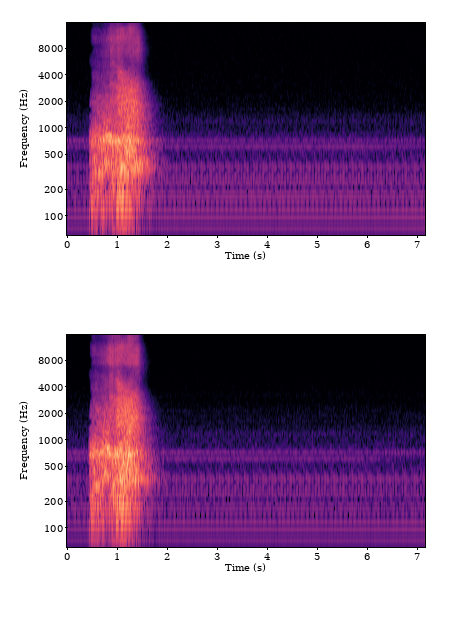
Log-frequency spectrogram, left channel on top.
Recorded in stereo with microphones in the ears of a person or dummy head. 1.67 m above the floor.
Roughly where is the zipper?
Right.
